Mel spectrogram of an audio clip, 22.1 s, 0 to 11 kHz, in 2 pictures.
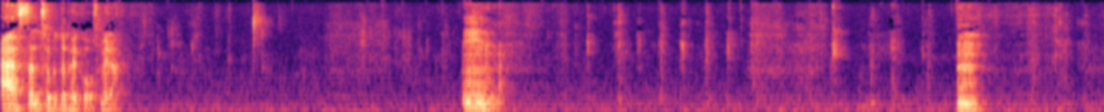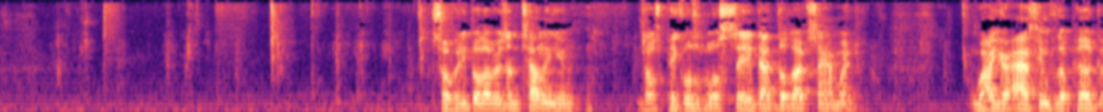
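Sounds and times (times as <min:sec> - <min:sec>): man chewing crispy food: 0:00.4 - 0:18.1, 0:18.8 - 0:20.9
man humming mmm: 0:04.6 - 0:05.2, 0:09.5 - 0:10.0.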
